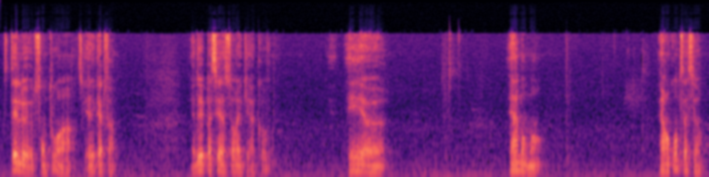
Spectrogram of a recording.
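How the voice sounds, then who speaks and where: A man's voice: on the low side, moderate pace, pauses often, mellow. A man teaching a spoken Torah lesson, telling the story with many rhetorical questions to his listeners and restarting phrases as he explains.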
